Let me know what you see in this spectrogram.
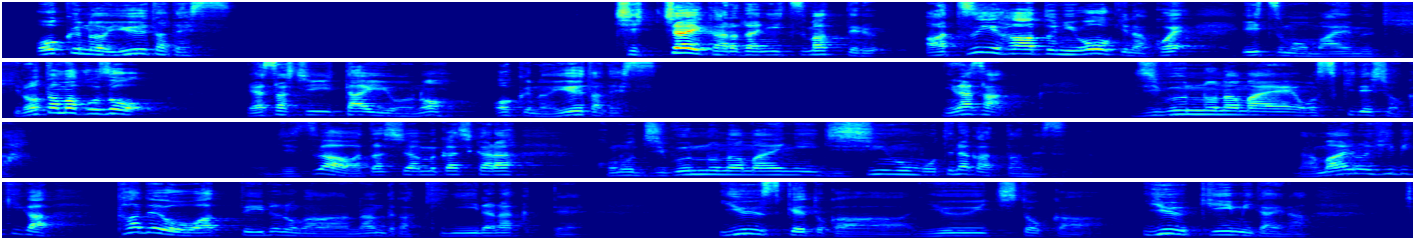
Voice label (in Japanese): フリートーク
